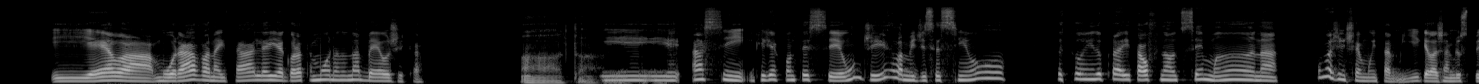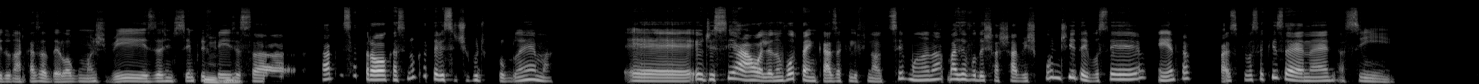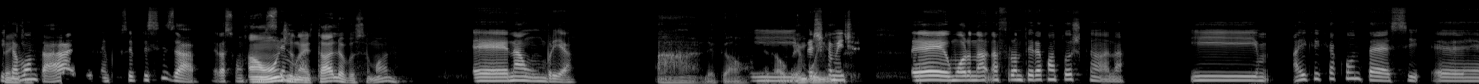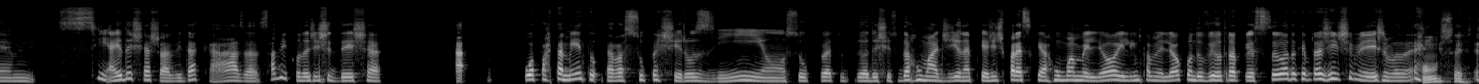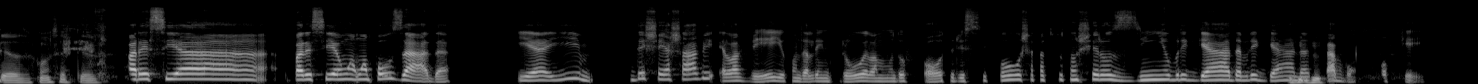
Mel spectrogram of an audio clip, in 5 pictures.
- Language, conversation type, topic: Portuguese, advice, Como devo confrontar um amigo sobre um comportamento incômodo?
- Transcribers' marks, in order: laugh; giggle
